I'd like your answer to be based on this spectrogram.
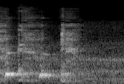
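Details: A girl's cough: a short run of two or three quick coughs.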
